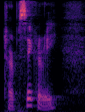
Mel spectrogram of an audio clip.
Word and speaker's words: Terpsichore: Terpsichore. Now at the, when I wrote it, I didn't realize it was pronounced that way. So I was pronouncing it Terpsichore, because Terpsichore, mispronunciation, actual pronunciation, Terpsichore, was the goddess of dance and choral singing.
